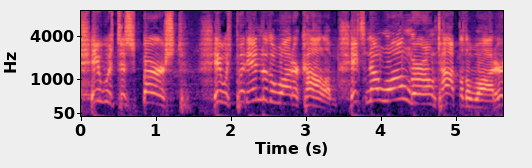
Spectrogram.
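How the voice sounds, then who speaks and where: A man's raised, projected voice with a Southern US accent, animated and passionate, with lively intonation, a bright, sharp tone and a moderate pace, dry with no echo. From US South, Alabama. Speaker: environmental activist, creek keeper. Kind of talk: rally speech, fiery and defiant, addressed to a crowd. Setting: stage with audience at rally. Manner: passionate, angry, loud, blunt and emphatic; animated, storytelling with vivid detail. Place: stage.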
